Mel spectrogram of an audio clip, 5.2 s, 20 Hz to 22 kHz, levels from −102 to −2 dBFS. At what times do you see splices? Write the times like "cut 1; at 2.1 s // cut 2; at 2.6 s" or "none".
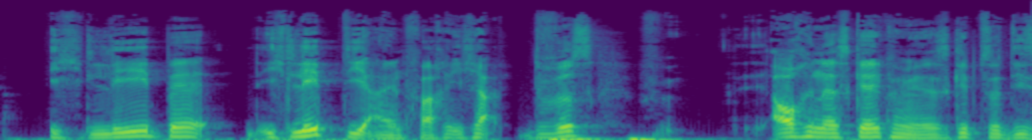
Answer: cut 1; at 1.2 s // cut 2; at 2.5 s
